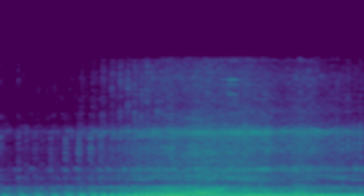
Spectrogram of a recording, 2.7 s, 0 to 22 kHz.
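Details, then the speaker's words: 2022 Honda CG125 with magnet case removed, revving: a light, rapid clatter rises with throttle as the cam spins faster; noise caused by a vibrating cam pin. "जब accelerator देते हैं केम speed से move करती है तो उस time इसकी vibration खत्म हो जाती है लेकिन इसकी साउंड शुरू हो जाती है आवाज शुरू हो जाती है"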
